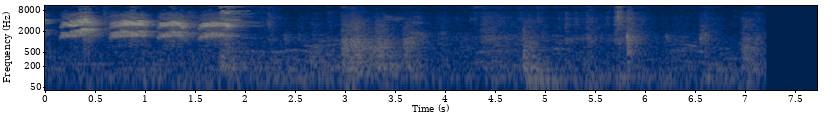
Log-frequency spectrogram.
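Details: Hand-tame pineapple conure parrot giving four harsh, raspy squawks in quick succession over about two seconds. Quieter room noise and faint voices follow.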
